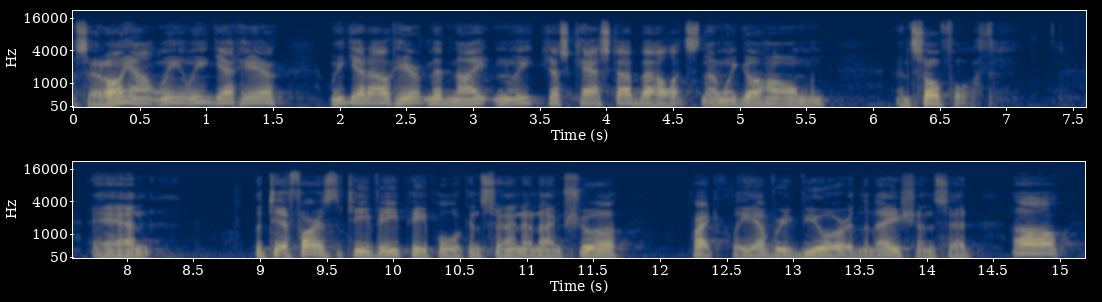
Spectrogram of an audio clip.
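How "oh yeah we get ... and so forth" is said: put-on New Hampshire accent, much higher pitch. Quoting an old man asked by TV about voting; imitating a New Hampshire accent. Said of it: "putting on his best New Hampshire accent".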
